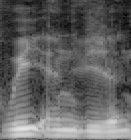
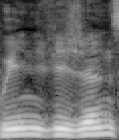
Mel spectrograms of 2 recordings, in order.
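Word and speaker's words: WEnvision: ans we and vision ça se prononce we and vision c'est pas si facile à à retenir mais je j'insiste donc we and vision c'est le conseil stratégique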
